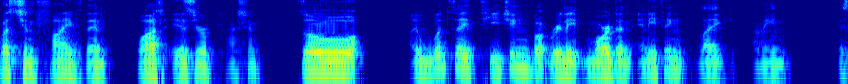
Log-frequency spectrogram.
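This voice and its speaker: A man with an Irish accent, a dark, mellow tone, ordinary pitch variation and a fairly slow pace. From Ireland. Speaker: English teacher and language school director. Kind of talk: conversation practice monologue for learners. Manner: casual, conversational with many fillers.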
